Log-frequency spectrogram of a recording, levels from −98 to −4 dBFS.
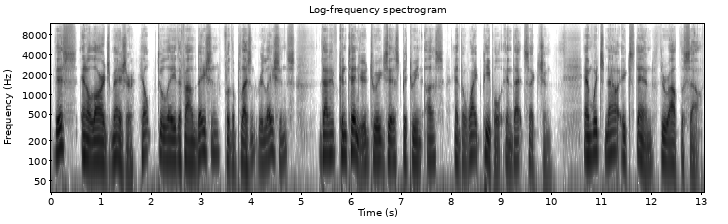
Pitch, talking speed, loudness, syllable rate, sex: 105 Hz, 160 wpm, -20 LUFS, 4.7 syllables/s, male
